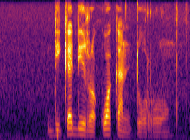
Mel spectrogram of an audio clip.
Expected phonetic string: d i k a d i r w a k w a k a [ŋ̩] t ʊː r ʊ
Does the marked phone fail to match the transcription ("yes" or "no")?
yes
